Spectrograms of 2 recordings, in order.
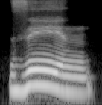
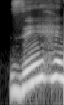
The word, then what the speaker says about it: sehen: زي verb sehen sehen gehen gehen. هل سمعتوا نطق الها كده واضحة وصريحة؟ لا، بس حسينا ان ليها تأثير على اللي قبلها. فما ينفعش تقول زيهن، ما ينفعش تقول جيهن.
